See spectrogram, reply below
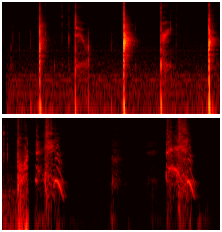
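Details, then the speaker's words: Quiet room with soft tapping and clicks, then short breathy bursts and a final falling-pitched vocal burst: a female sneeze, ASMR recording. "amethyst sneeze [Music] I thought I'd sneeze again but I didn't so yeah it has a purple tube"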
